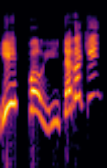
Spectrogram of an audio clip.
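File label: finish, Japanese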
